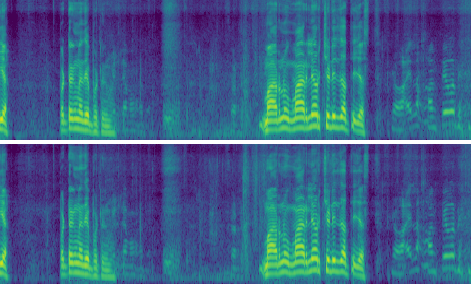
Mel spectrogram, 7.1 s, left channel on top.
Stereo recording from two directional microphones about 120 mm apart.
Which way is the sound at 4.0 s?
30° left (ahead or behind).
